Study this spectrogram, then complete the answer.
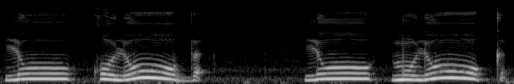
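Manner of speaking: slowly stretched oo in "لو", "قلوب", "ملوك"; long waw madd. Shown as a demonstration. Teacher repeating waw-madd words, drawn-out "لو", "قلوب", "ملوك". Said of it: "واعمل اطالة لللام".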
